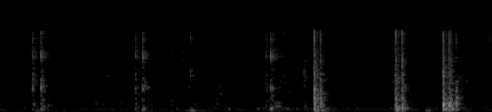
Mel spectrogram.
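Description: Typing on a computer keyboard, heard as sparse, separate clicks and short bursts of keystrokes with quiet gaps between them, close and fairly crisp.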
